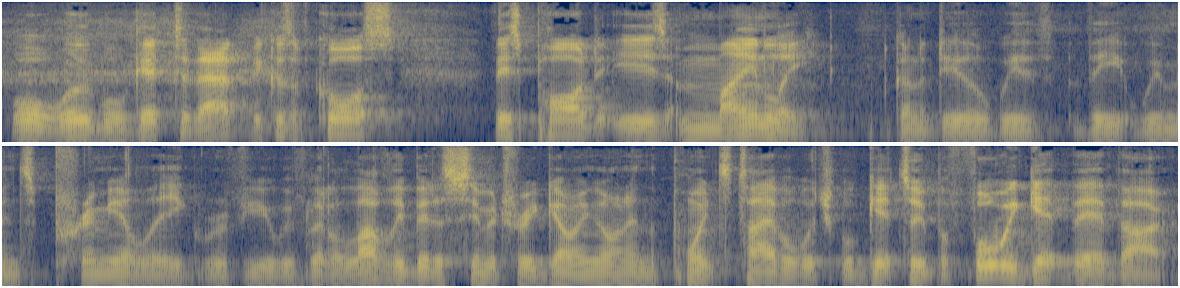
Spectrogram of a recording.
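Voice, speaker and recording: A man's voice: deep voice, steady tone, moderate pace, few pauses, a little mellow. A man with an Australian accent hosting a casual podcast, bantering and rambling in a jokey way. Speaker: podcast host. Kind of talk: casual chat.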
